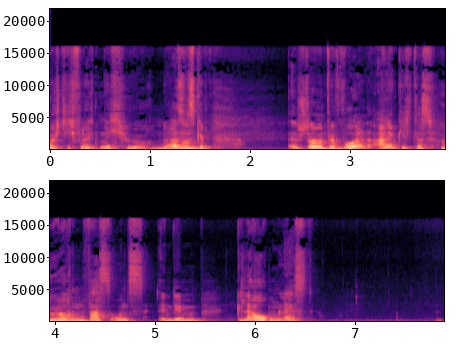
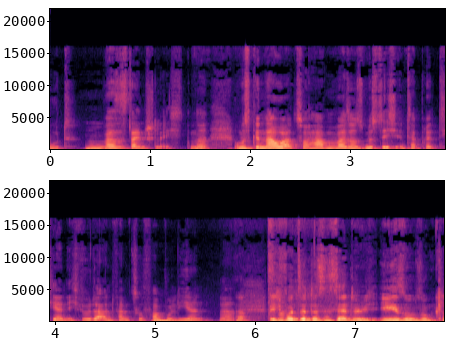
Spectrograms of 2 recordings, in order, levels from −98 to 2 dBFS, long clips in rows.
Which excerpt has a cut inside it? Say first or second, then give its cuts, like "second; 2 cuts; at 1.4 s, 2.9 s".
second; 1 cut; at 6.1 s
